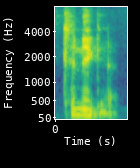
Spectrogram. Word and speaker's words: Kniga: It's not a silent K. It's Kaniga.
